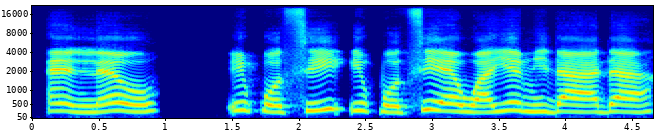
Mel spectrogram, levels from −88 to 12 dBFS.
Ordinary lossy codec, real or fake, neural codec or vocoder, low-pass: none; fake; autoencoder, 48 kHz, 32 numbers a frame, DAC-VAE, trained on Japanese speech; none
